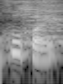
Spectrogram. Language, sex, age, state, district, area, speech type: Assamese, female, 60+, Assam, Biswanath, rural, spontaneous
